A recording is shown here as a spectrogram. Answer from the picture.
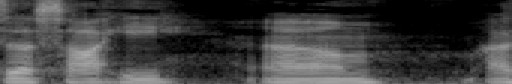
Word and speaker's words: Asahi: they're the i know i was proud i pronounced it asahi um i said a few people pronounce it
